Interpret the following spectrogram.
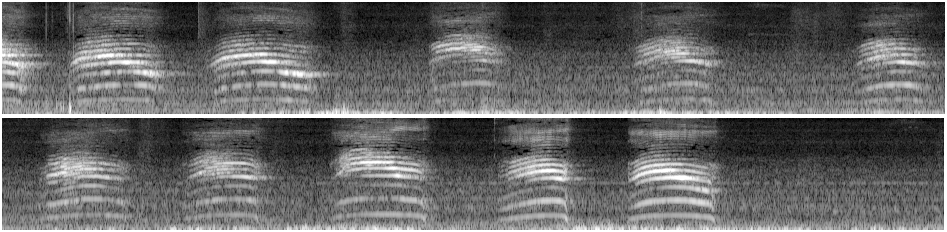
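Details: Ten loud, evenly spaced meows from a male cat calling a female in heat, each a harmonic arch rising and falling, repeated roughly every one and a half seconds in a quiet setting.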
